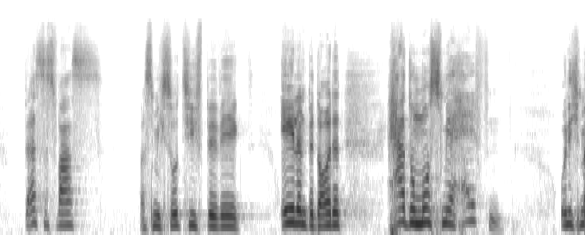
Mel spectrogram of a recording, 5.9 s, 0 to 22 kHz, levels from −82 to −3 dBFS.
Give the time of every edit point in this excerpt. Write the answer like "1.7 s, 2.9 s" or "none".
2.8 s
